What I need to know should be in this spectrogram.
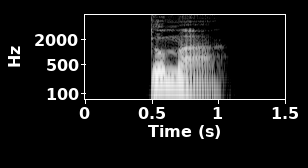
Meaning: inflection of dumm: 1. strong/mixed nominative masculine singular 2. strong genitive/dative feminine singular 3. strong genitive plural
- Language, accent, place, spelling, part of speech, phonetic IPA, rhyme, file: German, Germany, Berlin, dummer, adjective, [ˈdʊmɐ], -ʊmɐ, De-dummer.ogg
